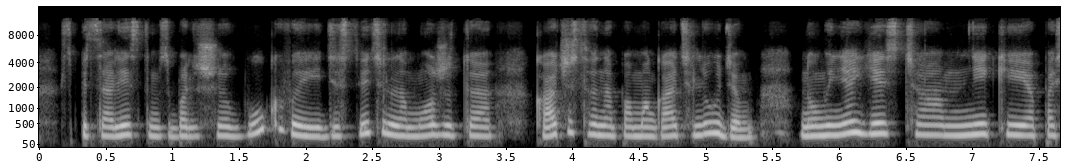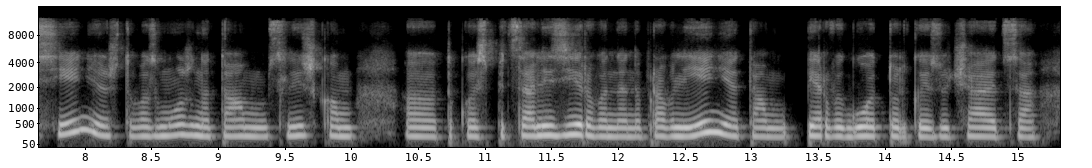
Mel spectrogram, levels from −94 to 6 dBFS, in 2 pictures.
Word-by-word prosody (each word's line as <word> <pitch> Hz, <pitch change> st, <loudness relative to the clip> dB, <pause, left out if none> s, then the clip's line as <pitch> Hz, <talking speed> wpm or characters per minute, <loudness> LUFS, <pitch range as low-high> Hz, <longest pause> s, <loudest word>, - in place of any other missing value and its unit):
специалистом 215 Hz, 0 st, -1 dB
с 200 Hz, -, -7 dB
большой 205 Hz, +1 st, -1 dB
буквы 235 Hz, -, +1 dB
и -, -, +1 dB
действительно 215 Hz, +4 st, 0 dB
может, 220 Hz, +2 st, -1 dB
э, 210 Hz, -1 st, -2 dB, 0.3 s
качественно 235 Hz, 0 st, +1 dB
помогать 205 Hz, +1 st, -2 dB
людям. 210 Hz, -7 st, +1 dB, 0.3 s
Но 210 Hz, 0 st, +3 dB
у -, -, +3 dB
меня 225 Hz, +4 st, +5 dB
есть, 260 Hz, -1 st, +2 dB
ам, 225 Hz, -1 st, +1 dB
некие 235 Hz, -2 st, +2 dB
опасения, 235 Hz, +5 st, 0 dB
что, 210 Hz, -1 st, -9 dB
возможно, 210 Hz, +1 st, 0 dB
там 200 Hz, 0 st, -2 dB
слишком, 210 Hz, -1 st, -2 dB, 0.3 s
а, 200 Hz, -1 st, -1 dB
такое 200 Hz, +1 st, -6 dB
специализированное 210 Hz, 0 st, +2 dB
направление. 200 Hz, +6 st, +2 dB
Там 195 Hz, -2 st, -5 dB
1 205 Hz, -2 st, +1 dB
год 200 Hz, +1 st, +2 dB
только 195 Hz, -1 st, -1 dB
изучается, 190 Hz, 0 st, -3 dB
210 Hz, 120 wpm, -25 LUFS, 200-230 Hz, 0.3 s, меня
